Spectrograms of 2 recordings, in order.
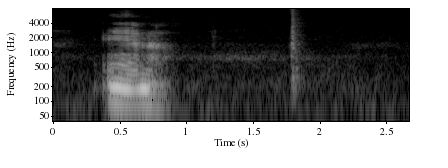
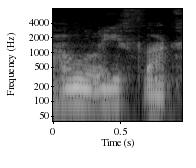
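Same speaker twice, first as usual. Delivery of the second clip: softer, low awed curse; lower, softer holy fuck; awed murmur; 3 semitones lower, 11 dB quieter than usual. Retold or imitated. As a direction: breathe it in amazement. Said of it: "I'm like".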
